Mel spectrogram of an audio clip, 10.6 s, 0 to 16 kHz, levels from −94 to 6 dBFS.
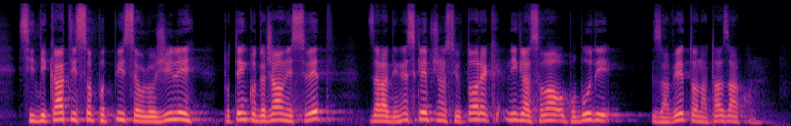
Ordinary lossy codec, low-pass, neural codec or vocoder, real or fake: MP3, 64 kbps; 14.4 kHz; autoencoder, 48 kHz, 32 numbers a frame, DAC-VAE, trained on Japanese speech; fake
